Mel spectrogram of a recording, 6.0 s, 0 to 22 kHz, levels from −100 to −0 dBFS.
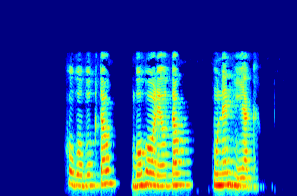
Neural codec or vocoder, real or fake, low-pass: none; real; 7.2 kHz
